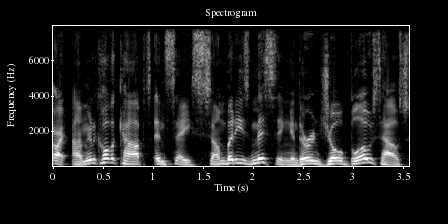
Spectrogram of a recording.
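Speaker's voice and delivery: usual speaking voice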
